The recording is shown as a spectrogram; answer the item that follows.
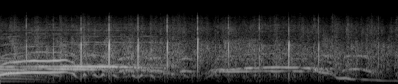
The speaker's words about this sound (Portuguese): Uma salva de palmas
